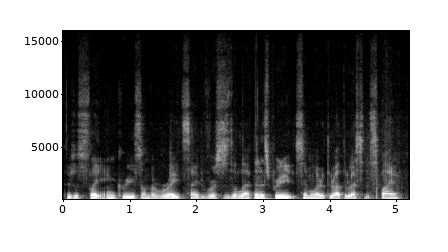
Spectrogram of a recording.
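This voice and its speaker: Low-pitched, gravelly male chiropractor. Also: level tone, fairly quick, warm tone. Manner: methodical, explains each step, frequent checking questions. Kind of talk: clinical patient consultation and exam commentary. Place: small carpeted chiropractic clinic room and hallway.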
